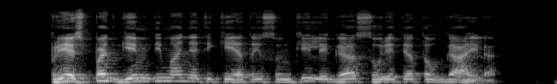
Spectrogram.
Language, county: Lithuanian, Alytus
